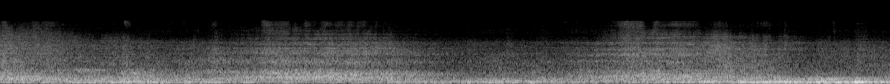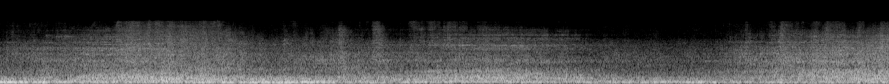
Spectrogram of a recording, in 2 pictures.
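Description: Freight train rolling past a grade crossing: a continuous rumble with wheel-on-rail noise and clatter from the last double-stack container cars, which carries on and swells again after the cars have cleared.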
